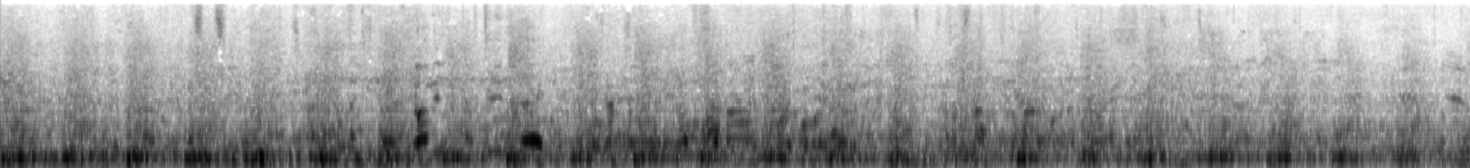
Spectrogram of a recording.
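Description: Marching drums of a folkloric procession beating a steady rhythm, about two beats a second, under voices and crowd chatter.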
